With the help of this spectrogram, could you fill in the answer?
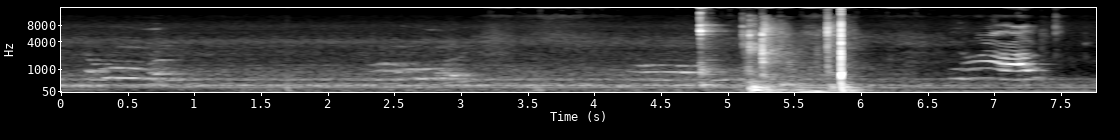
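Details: Indoor cat that will not let its owner go to the toilet; a few faint short meows early on, then a clearer wavering meow near the end, with thumps, a woman's voice and low room hum.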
